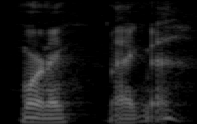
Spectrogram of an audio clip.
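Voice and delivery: hesitant and low, with long gaps; awkward Dimitri. Acted.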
